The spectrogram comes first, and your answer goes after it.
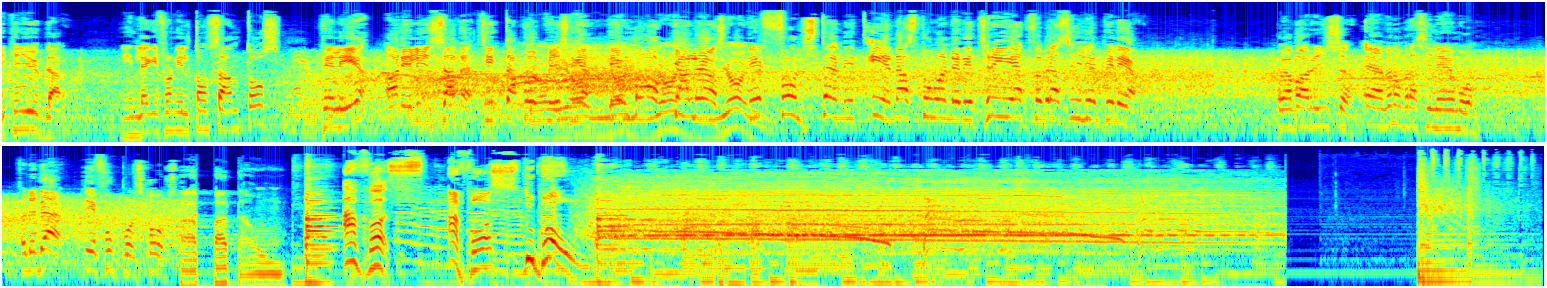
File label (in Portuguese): LOCUTOR SUECO NARRA GOL; GOL DE PELE DA COPA DE 1958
